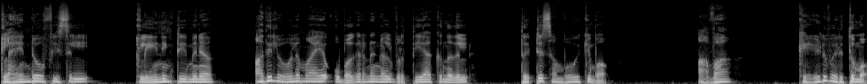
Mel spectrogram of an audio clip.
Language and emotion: Malayalam, fearful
